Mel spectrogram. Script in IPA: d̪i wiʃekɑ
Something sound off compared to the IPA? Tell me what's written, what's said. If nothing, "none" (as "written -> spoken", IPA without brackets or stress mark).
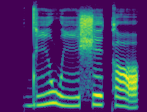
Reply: none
